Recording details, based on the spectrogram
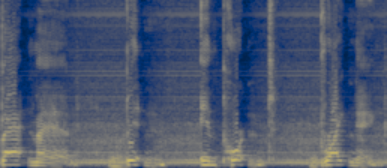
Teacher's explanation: So on this one, it's when you get Batman. Notice how when I'm saying these, I'm not really pronouncing that T. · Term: glottal stop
